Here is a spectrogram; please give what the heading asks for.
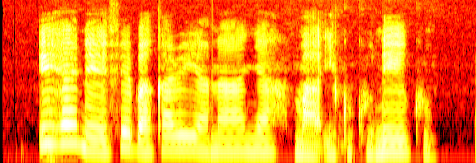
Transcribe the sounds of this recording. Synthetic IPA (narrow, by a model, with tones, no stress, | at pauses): i˦ɦe˦ne˨e˨fe˦ba˨ka˦ɾɪ˦ja˦na˦ɲa˦ma˨i˨ku˨kʰu˨ne˦kʷʰu˨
